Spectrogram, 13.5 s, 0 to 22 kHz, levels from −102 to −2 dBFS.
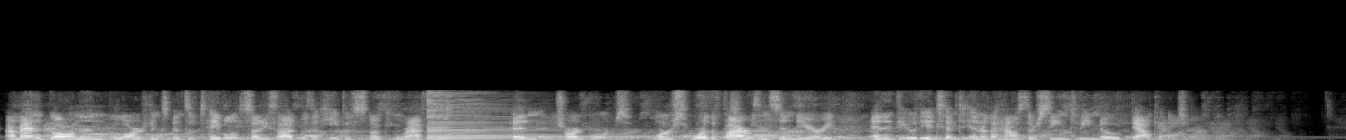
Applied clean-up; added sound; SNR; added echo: none; Keyboard (musical); 14 dB; reverberation time 3.0 s.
